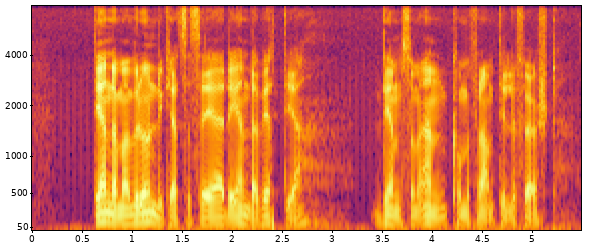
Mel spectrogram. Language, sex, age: Swedish, male, 24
